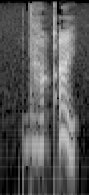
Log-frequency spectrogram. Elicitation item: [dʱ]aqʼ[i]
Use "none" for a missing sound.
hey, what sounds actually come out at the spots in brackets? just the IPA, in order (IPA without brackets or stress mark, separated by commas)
dʱ, i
